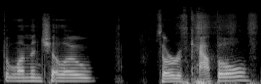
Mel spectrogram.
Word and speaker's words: limoncello: It is Limoncello. That's how you pronounce it.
